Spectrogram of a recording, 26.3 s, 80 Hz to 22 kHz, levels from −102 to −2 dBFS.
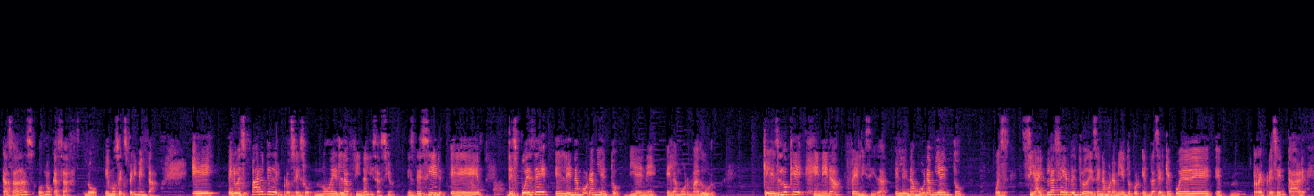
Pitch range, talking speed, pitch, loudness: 170-220 Hz, 115 wpm, 195 Hz, -24 LUFS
